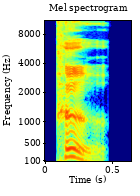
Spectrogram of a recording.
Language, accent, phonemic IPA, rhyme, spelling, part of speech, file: English, US, /puː/, -uː, Pooh, proper noun, En-us-Pooh.ogg
- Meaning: Ellipsis of Winnie the Pooh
